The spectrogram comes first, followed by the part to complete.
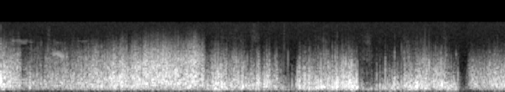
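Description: Wind buffeting the microphone: a loud, gusting rush that dips briefly several times.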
